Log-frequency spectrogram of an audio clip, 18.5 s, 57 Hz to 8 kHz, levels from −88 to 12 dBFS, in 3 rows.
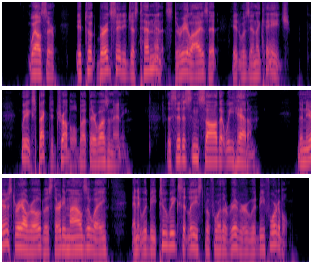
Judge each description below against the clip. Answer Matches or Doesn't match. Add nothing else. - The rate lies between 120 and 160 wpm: Doesn't match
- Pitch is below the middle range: Matches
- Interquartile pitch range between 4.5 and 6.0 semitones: Doesn't match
